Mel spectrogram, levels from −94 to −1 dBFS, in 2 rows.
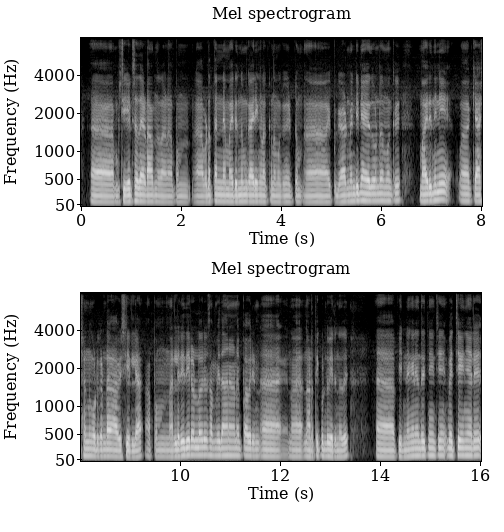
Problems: background sounds at intervals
